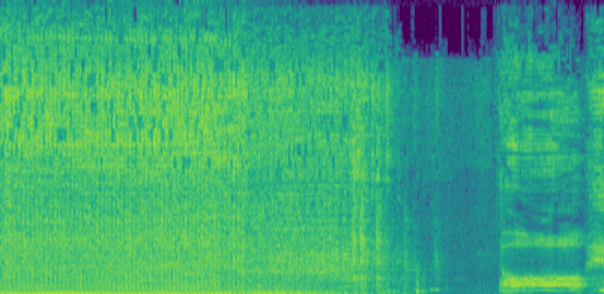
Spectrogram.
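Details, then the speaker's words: Home-built V-twin mini bike (generator engine) on its first start after exhaust install, belt off and throttle knocked up so it may idle high; runs at a fast, steady idle with an even low beat, then winds down: normal running. "she sounds sweet you guys this thing is awesome"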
